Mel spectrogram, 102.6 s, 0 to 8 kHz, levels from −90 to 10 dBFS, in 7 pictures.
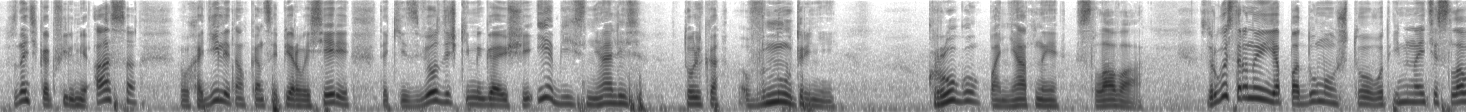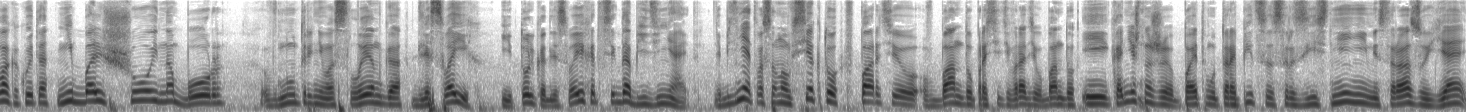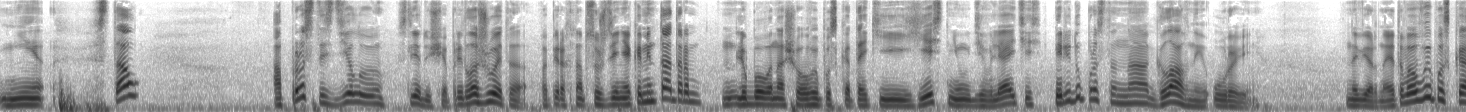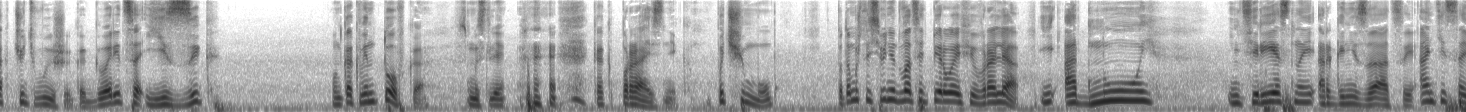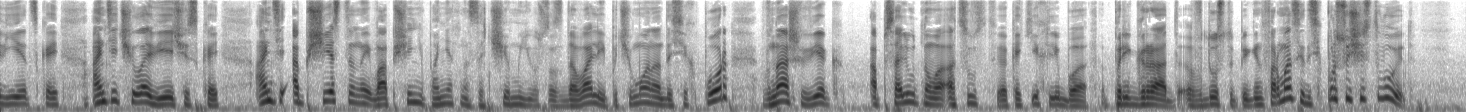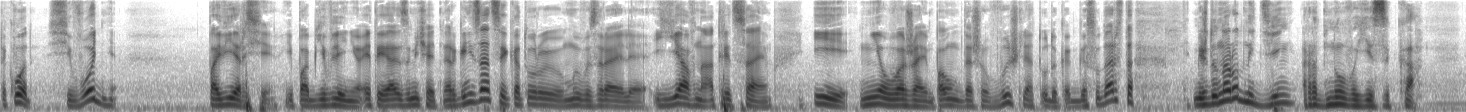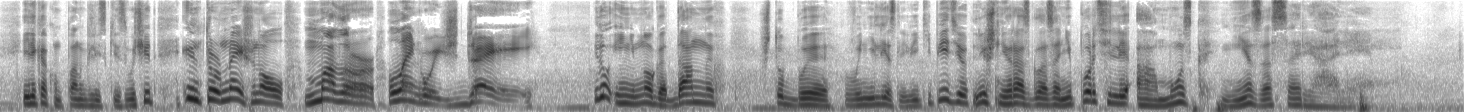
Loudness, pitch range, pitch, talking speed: -15 LUFS, 115-170 Hz, 135 Hz, 120 wpm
